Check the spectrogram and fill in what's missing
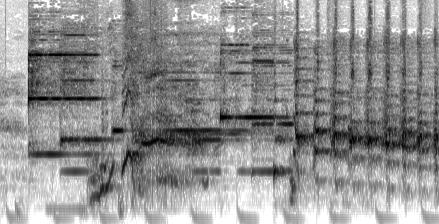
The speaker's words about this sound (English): is that your ringtone? That's also my ringtone. Well, someone forgot to put their phone on silent, so sorry about that.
